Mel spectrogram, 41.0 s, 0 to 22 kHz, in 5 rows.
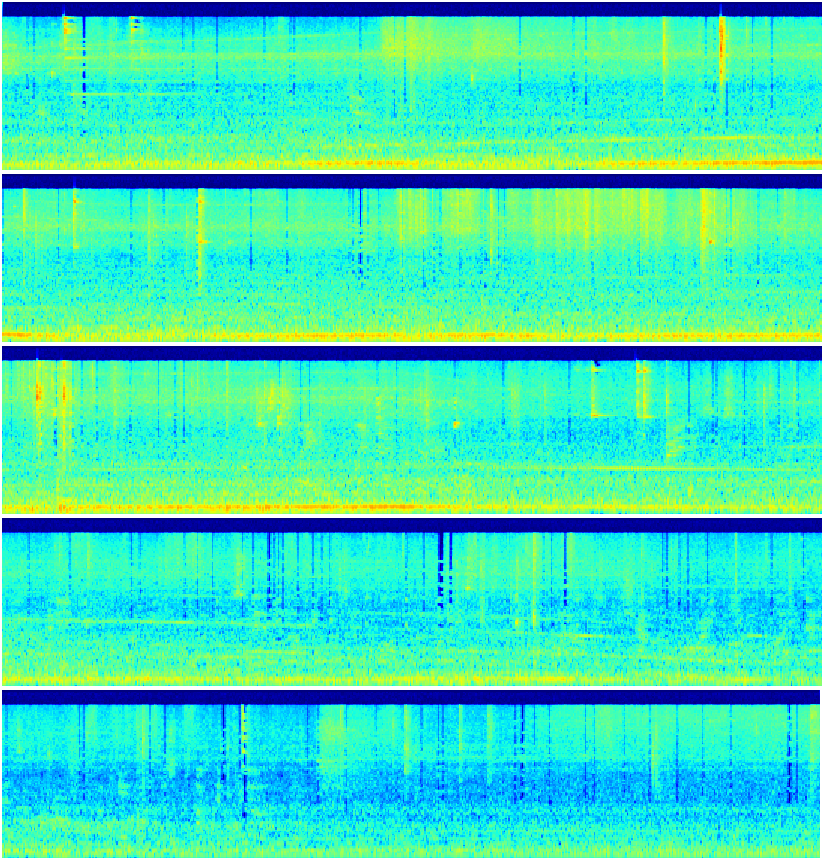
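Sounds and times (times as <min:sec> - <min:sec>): bus engine accelerating: 0:00.0 - 0:40.9.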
